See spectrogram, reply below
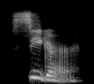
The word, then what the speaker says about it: Segar: Michelle, how do you say your last name? – Seger. – Seger, SEGAR.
